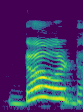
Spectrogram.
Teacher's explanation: ड और ढ जो है इनको उच्चारित करने में हमें मूर्धा का उपयोग करना रहता है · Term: मूर्धन्य व्यंजन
